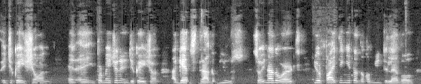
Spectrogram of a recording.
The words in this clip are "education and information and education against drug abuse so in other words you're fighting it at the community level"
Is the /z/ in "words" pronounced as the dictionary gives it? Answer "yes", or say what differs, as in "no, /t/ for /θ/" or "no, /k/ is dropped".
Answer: no, /s/ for /z/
